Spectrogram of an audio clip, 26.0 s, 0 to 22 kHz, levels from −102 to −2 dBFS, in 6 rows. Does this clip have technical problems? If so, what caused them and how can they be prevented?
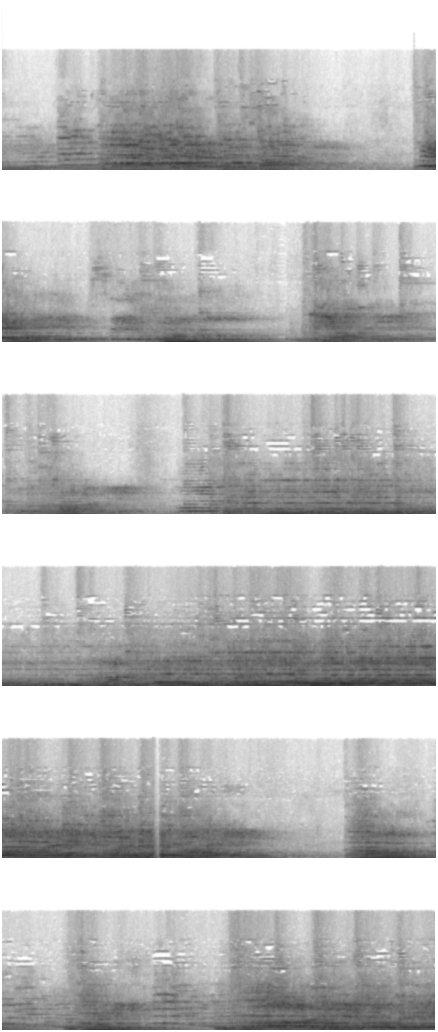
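Yes. There are two bursts of packet loss, at 7.11 s and 18.87 s. Each loses about 60 ms of audio. The receiver stretches the last sound across the gap and fades it out, then the sound resumes further on. A larger jitter buffer with forward error correction would prevent this.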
